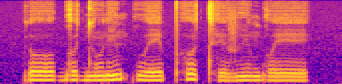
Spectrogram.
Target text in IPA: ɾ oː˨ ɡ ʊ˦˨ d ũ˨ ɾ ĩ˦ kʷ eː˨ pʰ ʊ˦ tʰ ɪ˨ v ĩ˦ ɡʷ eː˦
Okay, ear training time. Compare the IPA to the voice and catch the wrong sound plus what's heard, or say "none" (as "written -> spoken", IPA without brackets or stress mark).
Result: none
